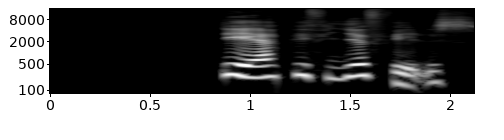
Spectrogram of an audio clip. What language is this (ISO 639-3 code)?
dan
